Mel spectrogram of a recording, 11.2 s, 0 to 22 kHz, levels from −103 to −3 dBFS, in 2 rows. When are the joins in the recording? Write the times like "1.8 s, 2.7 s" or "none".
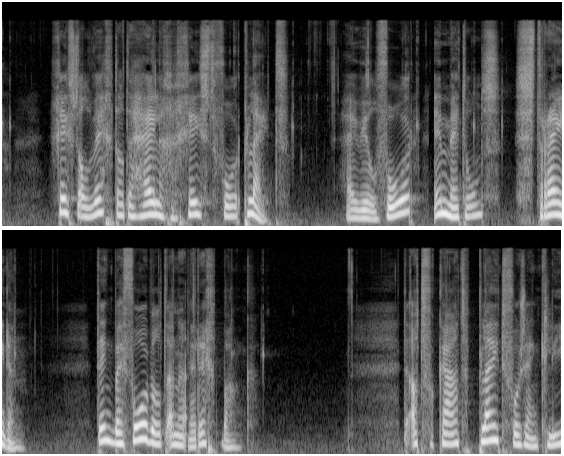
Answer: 2.4 s, 4.3 s, 6.0 s, 7.5 s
